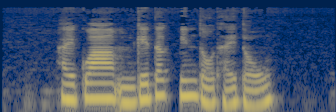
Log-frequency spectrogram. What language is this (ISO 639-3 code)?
yue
